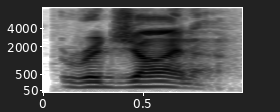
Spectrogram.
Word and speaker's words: Regina: a significant town of Regina. Yes, Regina. We thought it was Regina. We all said Regina the whole way. That's how it's spelt. Anyway, we got there. The locals called it that.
